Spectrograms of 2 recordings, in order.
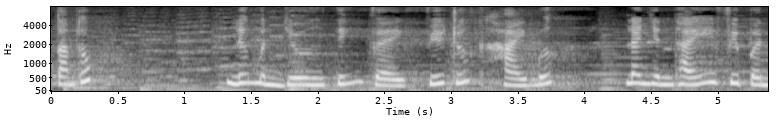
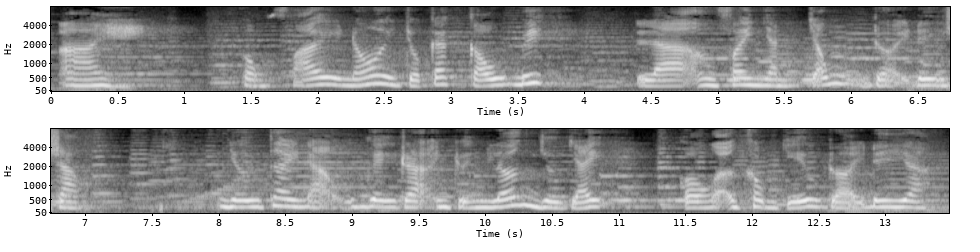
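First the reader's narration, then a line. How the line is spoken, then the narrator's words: Sighing mutter. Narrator (Vietnamese): Ngô Tam Thúc thở dài, tựa hồ lẩm bẩm nói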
